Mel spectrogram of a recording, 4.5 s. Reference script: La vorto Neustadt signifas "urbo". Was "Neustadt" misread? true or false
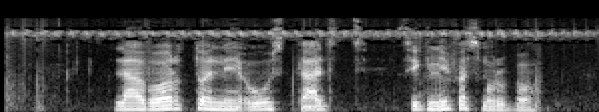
false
